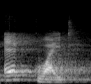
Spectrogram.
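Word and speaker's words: acquit: एक्वाइट, एक्वाइट, सी को हम प्रोनाउंसिएट नहीं करेंगे, एक्वाइट।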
